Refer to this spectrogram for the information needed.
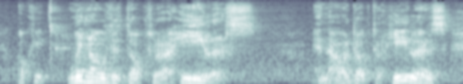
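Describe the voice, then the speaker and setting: A man speaks with a Polish accent at a fairly slow pace. Audible room echo and noticeable background noise surround him. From Poland. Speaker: physician. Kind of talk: interview. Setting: at home.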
